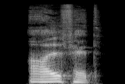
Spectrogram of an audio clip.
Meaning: eel fat
- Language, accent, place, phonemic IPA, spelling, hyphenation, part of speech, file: German, Germany, Berlin, /ˈaːlˌfɛt/, Aalfett, Aal‧fett, noun, De-Aalfett.ogg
